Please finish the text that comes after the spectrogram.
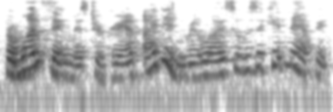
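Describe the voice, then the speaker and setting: A woman's voice: mid-range voice, very animated, moderate pace, roomy sound, muffled recording, lightly acted. A woman voicing an earnest, worried memoir heroine with emphatic, exclaiming speech. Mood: defensive.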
